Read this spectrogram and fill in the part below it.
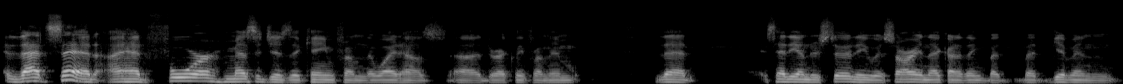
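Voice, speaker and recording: Older African-born man, Swahili first language, lowish voice, measured interview guest with many restarts. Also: fairly even intonation, a little mellow. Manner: measured storytelling with frequent restarts and light laughs. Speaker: guest, retired general and envoy. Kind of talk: interview conversation.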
